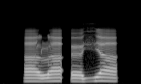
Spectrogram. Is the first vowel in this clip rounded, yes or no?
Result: no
